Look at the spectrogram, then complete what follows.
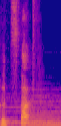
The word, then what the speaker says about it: chutzpah: It's pronounced chutzpah. You don't pronounce the C?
